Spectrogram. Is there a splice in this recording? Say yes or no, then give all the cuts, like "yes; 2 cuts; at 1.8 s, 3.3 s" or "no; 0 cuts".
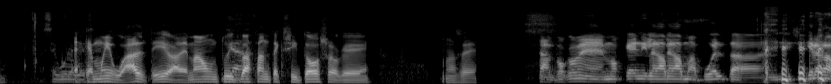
yes; 1 cut; at 6.7 s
